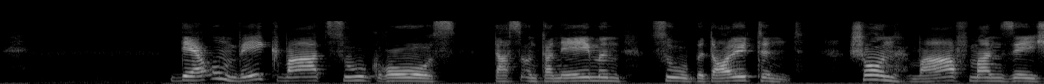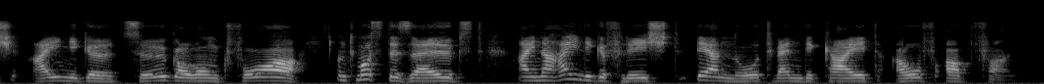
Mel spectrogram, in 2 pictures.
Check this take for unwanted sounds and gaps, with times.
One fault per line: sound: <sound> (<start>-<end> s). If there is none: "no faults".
no faults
